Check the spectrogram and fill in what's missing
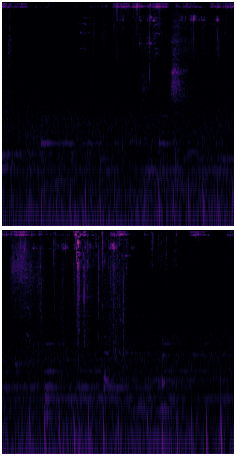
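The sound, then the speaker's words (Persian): A ring of keys jingles and clinks several times, brief metallic rattles over a steady low rumbling background with no one speaking. “چرا کلید همه دست توه؟”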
